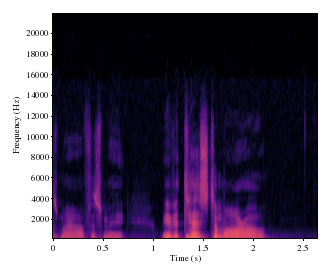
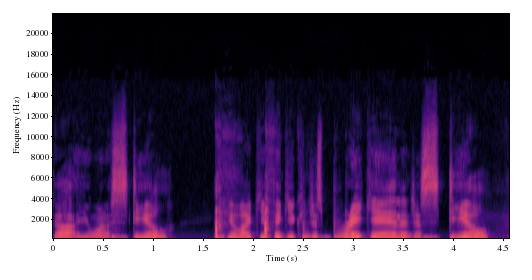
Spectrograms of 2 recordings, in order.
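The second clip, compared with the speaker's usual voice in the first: put-on confrontational tone; 3 semitones higher than usual. Retelling confronting a nervous student before a test: imitating own confrontational tone. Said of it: "confronted this kid".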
